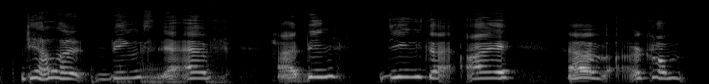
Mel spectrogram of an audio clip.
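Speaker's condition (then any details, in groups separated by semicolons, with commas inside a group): Cerebral palsy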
